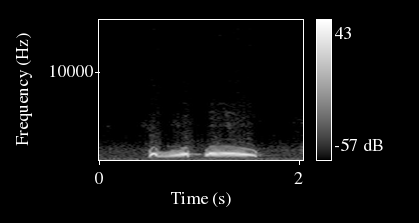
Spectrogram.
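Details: Captive spotted dove lure call meant to provoke males: a brief rising coo sliding into a drawn-out note, then a longer, even, breathy coo, in clean silence.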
